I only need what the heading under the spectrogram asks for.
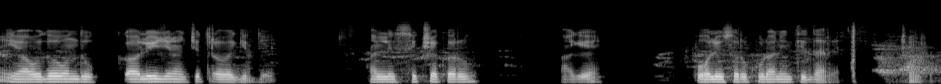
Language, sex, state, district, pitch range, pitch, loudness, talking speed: Kannada, male, Karnataka, Gulbarga, 115-125 Hz, 120 Hz, -18 LUFS, 70 wpm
